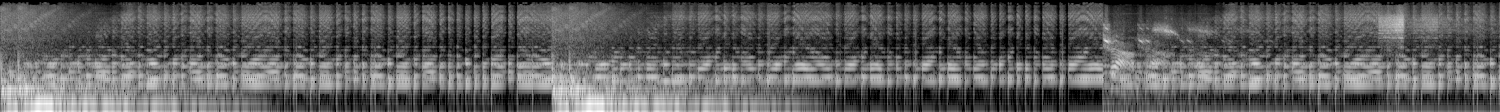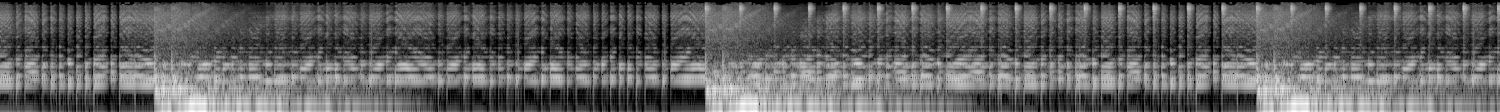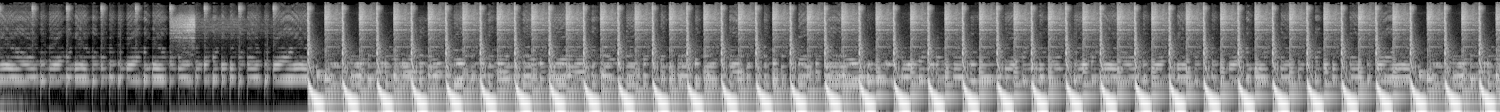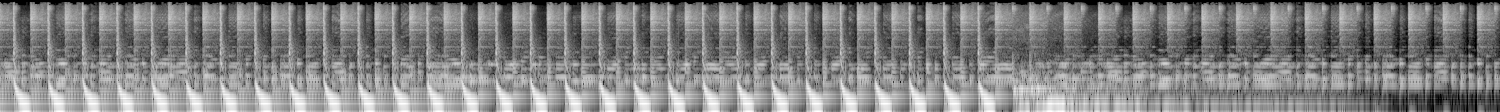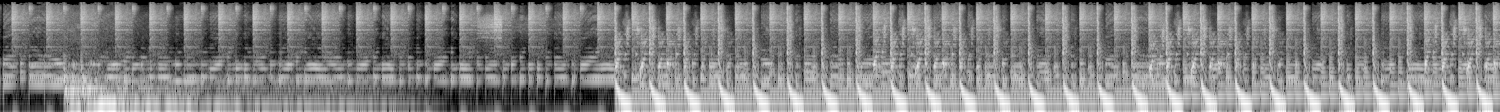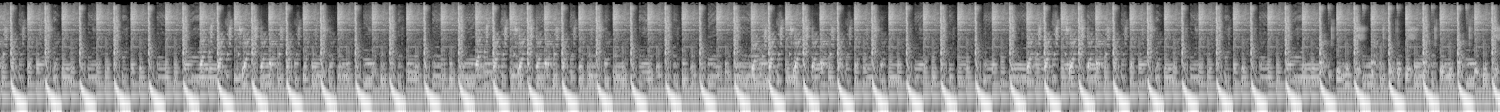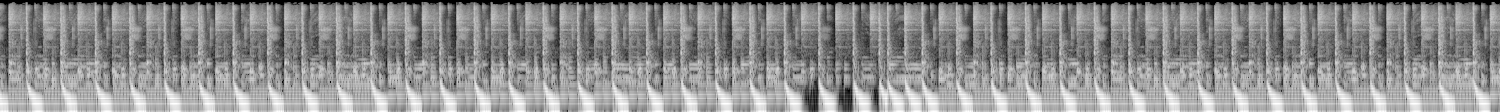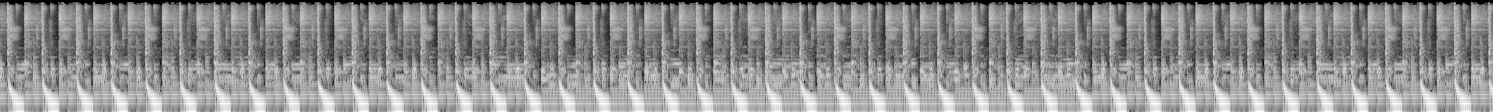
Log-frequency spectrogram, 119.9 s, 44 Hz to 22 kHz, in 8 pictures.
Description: Protracker Module
2 channels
